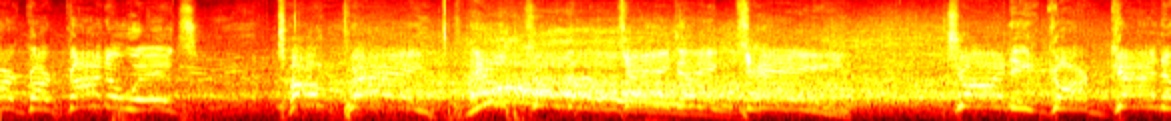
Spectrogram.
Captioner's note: crowd cheering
